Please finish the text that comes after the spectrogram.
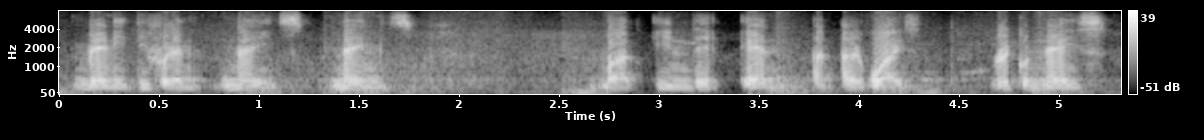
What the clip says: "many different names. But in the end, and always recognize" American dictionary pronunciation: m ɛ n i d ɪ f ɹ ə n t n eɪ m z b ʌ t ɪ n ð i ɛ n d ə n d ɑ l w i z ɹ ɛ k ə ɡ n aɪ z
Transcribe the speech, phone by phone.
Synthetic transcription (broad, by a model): m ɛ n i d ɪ f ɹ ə n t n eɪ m s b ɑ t ɪ n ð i ɛ n d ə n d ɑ w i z ɹ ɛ k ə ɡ n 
